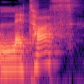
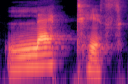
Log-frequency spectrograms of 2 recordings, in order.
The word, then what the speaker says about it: lettuce: next one is lettuce this is not lettuce it should be lettuce lettuce next one rural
